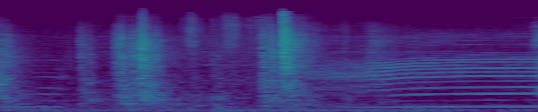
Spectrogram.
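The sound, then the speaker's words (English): Several cattle moo loudly at a feedlot beside a freeway, one long drawn-out low call following shorter bellows, over a steady background of herd noise and rustling. “John says there's plenty of room for the cattle here”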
